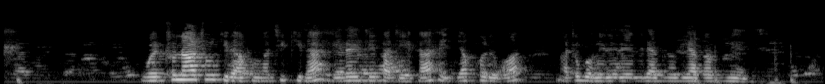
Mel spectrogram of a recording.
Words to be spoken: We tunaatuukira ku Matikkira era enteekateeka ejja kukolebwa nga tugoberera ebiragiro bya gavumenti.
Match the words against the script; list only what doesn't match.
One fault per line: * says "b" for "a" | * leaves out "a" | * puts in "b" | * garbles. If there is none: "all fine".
all fine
